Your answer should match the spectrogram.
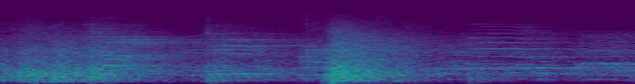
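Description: Wrestler's body hitting the ring canvas with one loud, echoing thud about two seconds in, over the voices and shouts of a small crowd in a big hall.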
